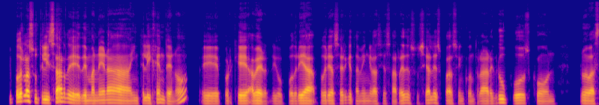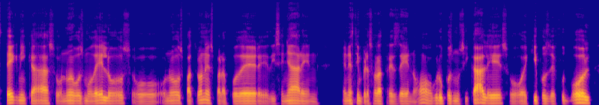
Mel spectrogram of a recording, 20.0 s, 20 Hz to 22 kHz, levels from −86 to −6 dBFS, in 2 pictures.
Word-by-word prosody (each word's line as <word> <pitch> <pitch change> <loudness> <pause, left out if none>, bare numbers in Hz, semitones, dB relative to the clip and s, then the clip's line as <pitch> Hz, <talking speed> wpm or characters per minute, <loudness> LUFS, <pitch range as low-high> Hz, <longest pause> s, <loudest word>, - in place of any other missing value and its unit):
Y - - -11
poderlas 190 +7 +7
utilizar 120 +3 +5
de 115 -6 +5
de 100 - +3
manera 105 0 +4
inteligente, 100 +3 -1
¿no?, - - -2 0.2
eh, 95 -1 -2
porque, 100 0 +2
a 90 - +3
ver, 100 -2 +4
digo, 95 -1 -11
podría 95 +2 +3
podría 100 0 -1
ser 100 +2 -5
que 110 - -4
también, 95 +1 -9
gracias 90 +1 -6
a 90 - -3
redes 105 0 -3
sociales - - -3
puedas - - -3
encontrar 95 0 -4
grupos 105 -3 0
con 90 -2 -5 0.4
nuevas 95 -2 +1
técnicas, 100 -2 0
o 85 - -8
nuevos 95 0 -1
modelos, 95 +1 -1
o 85 0 -8
o - - -13
nuevos 100 +1 -4
patrones 110 0 -2
para - - -6
poder, 95 0 +1
eh, - - -8
diseñar 95 +3 -2
en 85 -2 -9 0.4
en 95 - -7
esta 100 +1 -4
impresora 90 -1 -1
3 90 -2 -9
D, 90 0 -2
¿no?, 85 -2 -14
o 105 -6 -3
grupos 100 -1 -1
musicales, 100 +2 +1
o - - -5
equipos 95 -1 -5
de 90 0 -7
fútbol, 110 +2 +3
100 Hz, 160 wpm, -25 LUFS, 95-105 Hz, 0.4 s, poderlas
